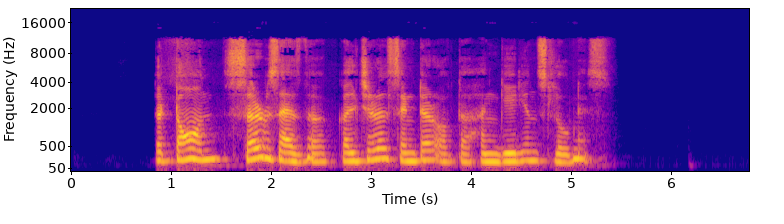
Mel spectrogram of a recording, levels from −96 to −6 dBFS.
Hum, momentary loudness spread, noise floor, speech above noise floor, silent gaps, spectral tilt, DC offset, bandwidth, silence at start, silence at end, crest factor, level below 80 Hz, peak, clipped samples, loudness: none; 10 LU; -87 dBFS; 68 dB; none; -4.5 dB/octave; under 0.1%; 12 kHz; 0.85 s; 1.45 s; 18 dB; -62 dBFS; -4 dBFS; under 0.1%; -20 LUFS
